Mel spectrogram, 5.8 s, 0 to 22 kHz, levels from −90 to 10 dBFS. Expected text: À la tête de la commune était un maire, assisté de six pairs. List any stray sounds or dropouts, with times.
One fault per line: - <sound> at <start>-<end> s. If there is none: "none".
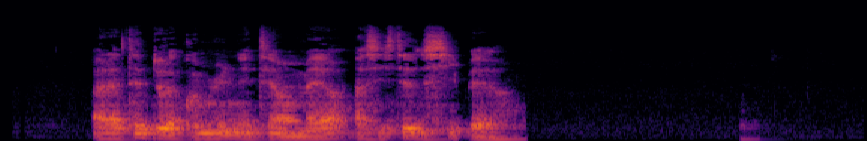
none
